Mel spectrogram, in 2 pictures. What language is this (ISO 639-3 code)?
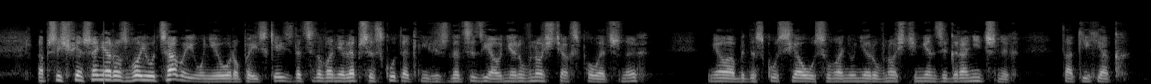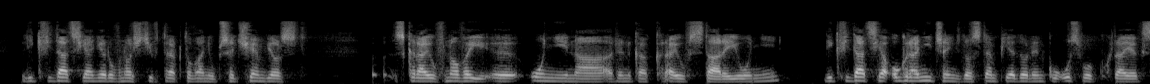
pol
